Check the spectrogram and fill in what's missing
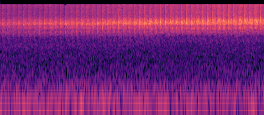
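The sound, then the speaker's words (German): A bow-winged grasshopper (Nachtigallgrashüpfer) sings alone, recorded in studio quality, a high, hissing buzz of rapid, evenly pulsed chirps that swells slightly louder over a few seconds. “Hier deshalb der Nachtigallgrashüpfer in Studioqualität.”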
